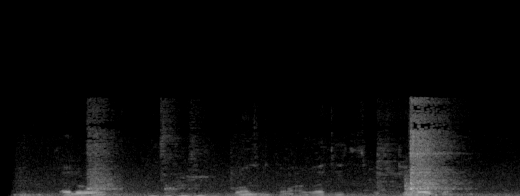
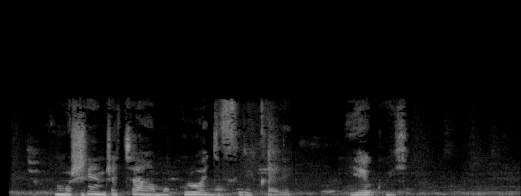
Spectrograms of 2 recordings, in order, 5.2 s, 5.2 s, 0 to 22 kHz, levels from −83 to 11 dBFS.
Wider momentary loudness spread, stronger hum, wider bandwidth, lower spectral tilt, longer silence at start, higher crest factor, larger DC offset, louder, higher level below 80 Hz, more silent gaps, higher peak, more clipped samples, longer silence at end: about the same, 23 LU vs 22 LU; neither; about the same, 11.5 kHz vs 11.5 kHz; about the same, -4 dB/octave vs -4 dB/octave; about the same, 0.15 s vs 0.1 s; first, 24 dB vs 18 dB; neither; second, -30 LUFS vs -26 LUFS; first, -46 dBFS vs -64 dBFS; neither; about the same, -8 dBFS vs -10 dBFS; neither; about the same, 0 s vs 0 s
